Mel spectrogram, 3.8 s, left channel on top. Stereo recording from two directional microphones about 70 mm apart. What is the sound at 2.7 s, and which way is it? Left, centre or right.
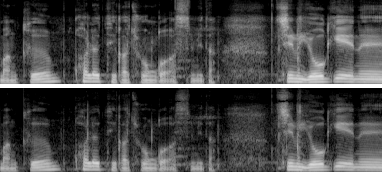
Speech, right.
